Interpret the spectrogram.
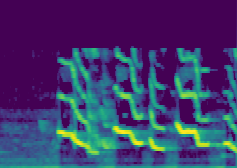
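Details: Young oriental magpie-robin during training, singing energetically with learned fill-in notes: loud, sweeping downward whistles repeated three or four times over a low steady droning hum.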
